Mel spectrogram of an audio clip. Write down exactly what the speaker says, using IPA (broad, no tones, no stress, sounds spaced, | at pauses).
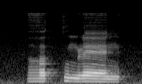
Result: ɦ ʌ kː u ŋ ɭ ɛː ŋ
